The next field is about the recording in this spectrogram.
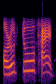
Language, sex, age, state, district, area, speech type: Assamese, female, 45-60, Assam, Charaideo, urban, conversation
